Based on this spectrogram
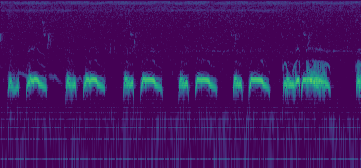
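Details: Spotted dove decoy used in dove trapping in Gia Lai, Vietnam, giving a fast run of about eight short two-part coos, roughly one per second, then a fuller rolling croo phrase before the series resumes.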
